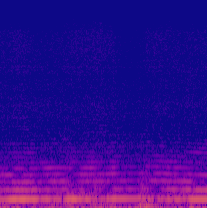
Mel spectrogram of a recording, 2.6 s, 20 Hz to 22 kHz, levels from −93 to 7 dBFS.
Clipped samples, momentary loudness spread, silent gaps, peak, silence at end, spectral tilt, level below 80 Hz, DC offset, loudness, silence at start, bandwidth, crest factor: under 0.1%; 8 LU; none; -32 dBFS; 0 s; -9 dB/octave; -56 dBFS; under 0.1%; -46 LUFS; 0 s; 14 kHz; 10 dB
